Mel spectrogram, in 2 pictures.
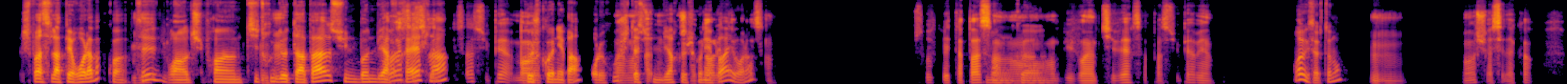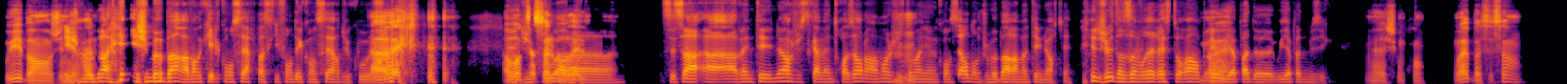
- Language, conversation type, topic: French, unstructured, Comment décrirais-tu ta journée idéale ?
- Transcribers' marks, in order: chuckle; chuckle; chuckle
